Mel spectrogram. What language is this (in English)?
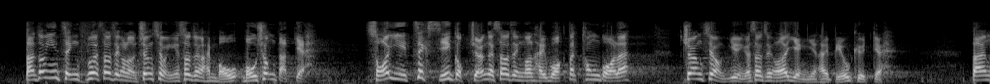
Cantonese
